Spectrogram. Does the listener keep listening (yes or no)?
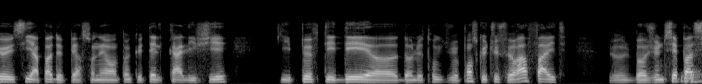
yes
